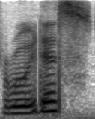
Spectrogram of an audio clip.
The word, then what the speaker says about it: Ruidus: Then Wilvin, in true reverence for that moment and kind of trying to give respect to Roidus. Is that how we're saying it? I think it's Ruidus. Ruidus? Ruidus, yeah.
